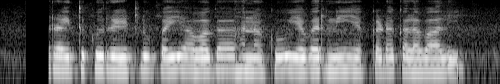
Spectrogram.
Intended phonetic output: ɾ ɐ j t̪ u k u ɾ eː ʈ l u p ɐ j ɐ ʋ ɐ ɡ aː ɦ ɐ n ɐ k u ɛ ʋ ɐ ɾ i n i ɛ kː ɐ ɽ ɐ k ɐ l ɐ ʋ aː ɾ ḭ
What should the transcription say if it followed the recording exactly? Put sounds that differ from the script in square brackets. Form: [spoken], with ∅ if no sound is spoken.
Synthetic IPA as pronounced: ɾ ɐ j t̪ u k u ɾ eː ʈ l u p ɐ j ɐ ʋ ɐ ɡ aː ɦ ɐ n ɐ k u ɛ ʋ ɐ ɾ i n i ɛ kː ɐ ɽ ɐ k ɐ l ɐ ʋ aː [l] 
